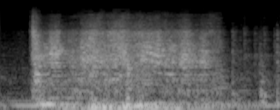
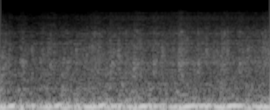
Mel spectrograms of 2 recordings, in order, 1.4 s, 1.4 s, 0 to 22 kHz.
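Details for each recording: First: 1956 Chevy 150 with a 35-year-old engine: with the coil confirmed working, fuel is added to the fuel pump and cranked; bursts catch briefly and die between pauses, never idling; fuel delivery problem, a leak found. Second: 1956 Chevy 150 with a 35-year-old V8, just started with no adjustments, running on the fuel pump, timing not yet set; deep steady rumble, even beat, no misses or knocks, ignition working: normal idle.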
